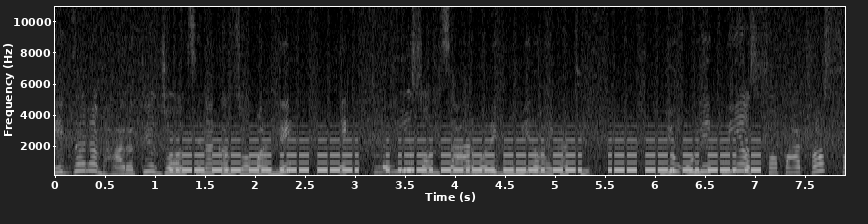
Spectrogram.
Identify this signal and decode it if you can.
Morse code (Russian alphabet), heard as a keyed tone, hand-sent with a paddle, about 38 wpm, 480 Hz, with speech in Nepali. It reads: ЮКМВЧ ЕПЪЧГ ВГНГА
